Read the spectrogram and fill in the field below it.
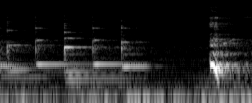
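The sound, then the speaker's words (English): A phone ringtone for an incoming call plays a quick melodic run of five bright, evenly spaced notes with sustained tones underneath, then a louder burst near the end, with no talking. “Oh, they're calling me back.”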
